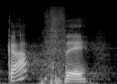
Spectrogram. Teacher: a última sílaba ali, ela é a mais forte. Consideramos essas palavras como oxítonas.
